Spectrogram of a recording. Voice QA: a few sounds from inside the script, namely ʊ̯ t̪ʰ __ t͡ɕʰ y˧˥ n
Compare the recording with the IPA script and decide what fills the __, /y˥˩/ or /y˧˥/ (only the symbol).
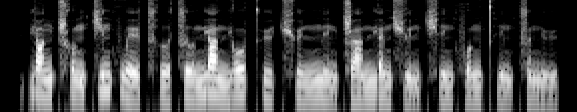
y˧˥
